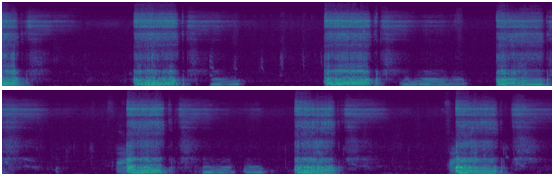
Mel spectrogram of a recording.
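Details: American Bully mother asleep while her newborn puppies nurse, South Africa; steady cycle of low rasping snores roughly every three seconds, each often followed by a shorter softer exhale rattle.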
